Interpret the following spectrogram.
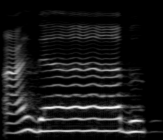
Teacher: با پر اگر جزم لگائیں گے، وقف کریں گے یہاں پہ تو با کو ہلا کر پڑھا جائے گا، قلقلہ کا قاعدہ جو ہے یہاں پر فالو کیا جائے گا۔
